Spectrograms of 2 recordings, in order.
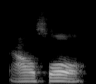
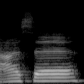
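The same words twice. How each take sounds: First: The s sound is heavy and thick. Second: The s sound is light and thin. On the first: The speaker calls it wrong. "Dia tergelincir di huruf sad" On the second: The speaker calls it right. "Harusnya asa"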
